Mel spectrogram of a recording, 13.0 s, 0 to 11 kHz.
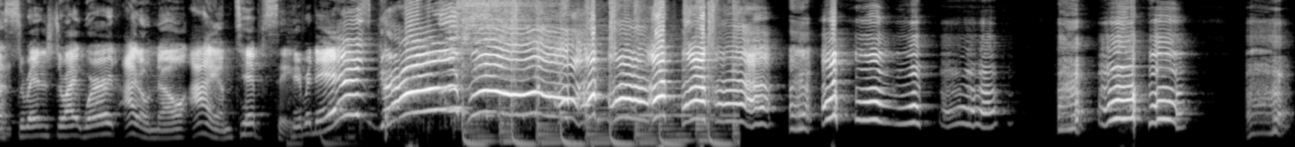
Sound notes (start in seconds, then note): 4.5 upbeat music; 6.0 laughing; 8.3 crying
